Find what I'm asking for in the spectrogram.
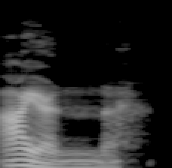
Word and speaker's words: iron: So, one exception is the word iron. Iron. Yeah, the R is very soft. Eh? Iron. It's almost like I-O-N, not I-R-O-N.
